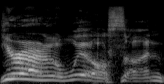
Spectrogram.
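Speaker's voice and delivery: put-on, high-pitched, loud old grandpa voice. Asked whether the voice is Grandpa, answering in an old grandpa voice. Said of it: "Is that Grandpa?".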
